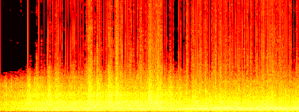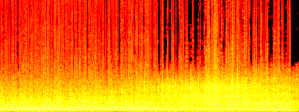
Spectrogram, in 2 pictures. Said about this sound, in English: The train rushes on, devouring the miles in its long journey down through the mountains.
